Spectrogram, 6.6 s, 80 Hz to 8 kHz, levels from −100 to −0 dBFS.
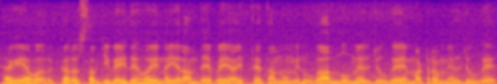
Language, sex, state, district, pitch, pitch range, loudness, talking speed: Punjabi, male, Punjab, Kapurthala, 120 Hz, 120-125 Hz, -16 LUFS, 170 wpm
